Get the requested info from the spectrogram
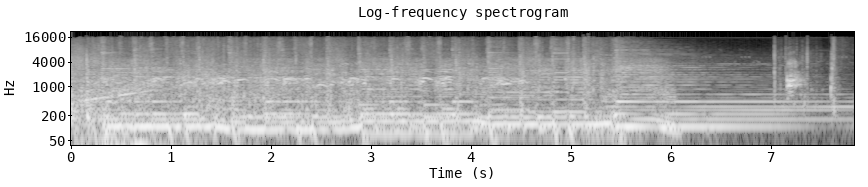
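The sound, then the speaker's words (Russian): A dense chorus of flying geese honking, many overlapping calls from a large flock, loud and continuous before thinning into a few scattered honks at the end. “Гуси уже летят! Мы слышали!”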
